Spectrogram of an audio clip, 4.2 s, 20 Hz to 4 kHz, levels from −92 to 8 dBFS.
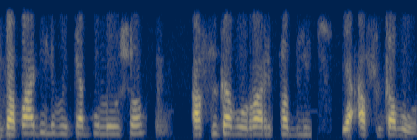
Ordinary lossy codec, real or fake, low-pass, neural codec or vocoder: none; real; 3.6 kHz; none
